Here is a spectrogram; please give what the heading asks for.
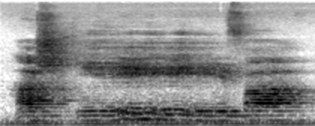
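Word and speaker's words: השקיפה: Hashkifa mimeon kodshecha. So I did the same thing as I explained before. Hashkifa, as opposed to hashkifa, because that puts the accent on the fa.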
